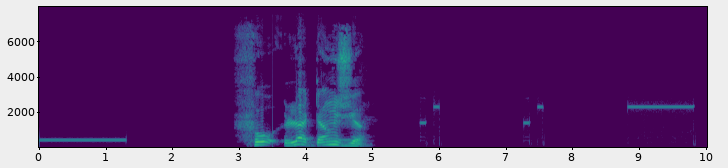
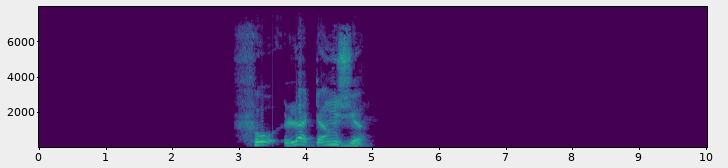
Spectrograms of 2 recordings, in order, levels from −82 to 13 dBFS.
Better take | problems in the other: second | background sound (Telephone); 18 dB below the speech

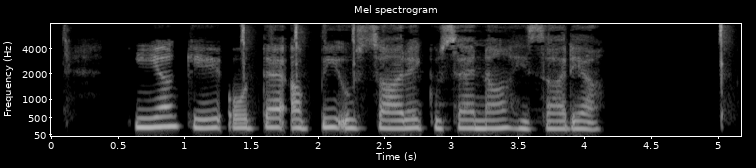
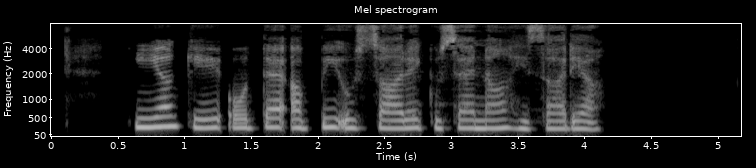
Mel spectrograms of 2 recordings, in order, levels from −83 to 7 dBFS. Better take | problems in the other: second | background sound (Scissors); 12 dB below the speech

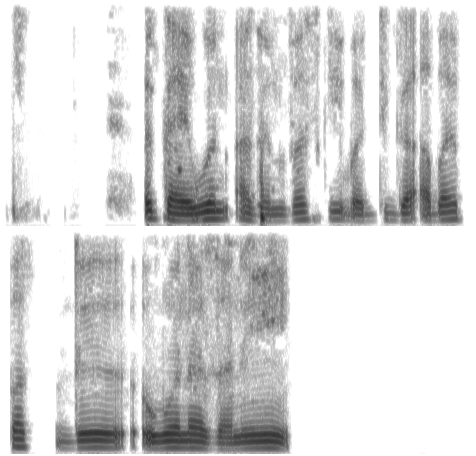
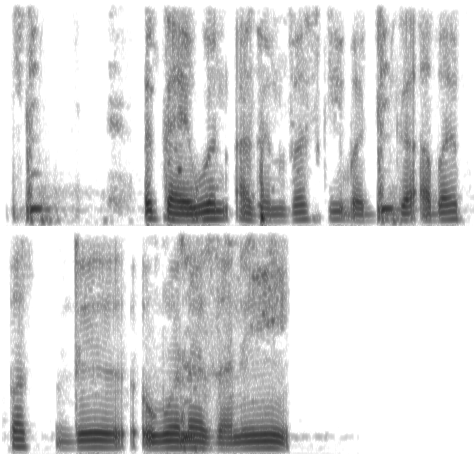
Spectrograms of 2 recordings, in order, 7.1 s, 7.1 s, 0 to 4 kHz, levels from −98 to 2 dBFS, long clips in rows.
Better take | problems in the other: first | noise reduction (neural mask model Resemble Enhance denoiser)

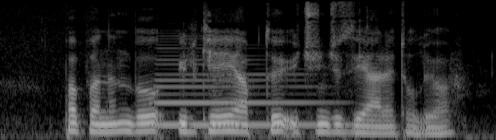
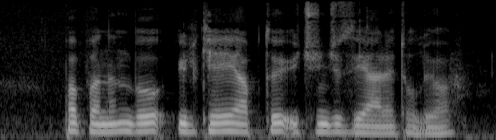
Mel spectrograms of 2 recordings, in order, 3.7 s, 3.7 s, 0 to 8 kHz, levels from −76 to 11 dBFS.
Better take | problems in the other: second | background sound (Wind instrument, woodwind instrument); 8 dB below the speech

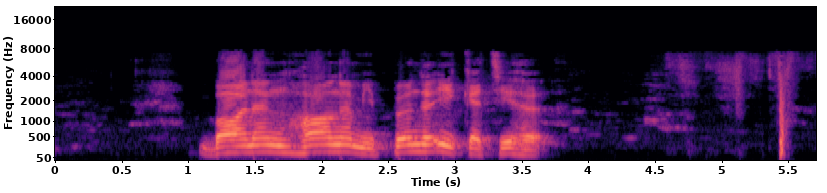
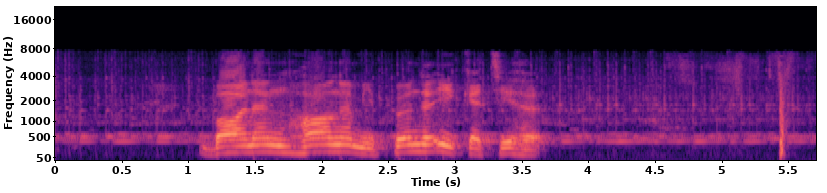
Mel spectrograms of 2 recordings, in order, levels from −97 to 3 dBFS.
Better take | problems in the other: first | background sound (Wind chime); 16 dB below the speech

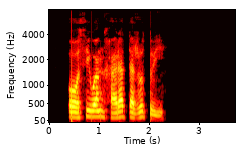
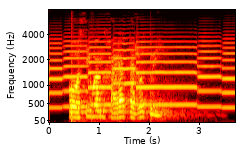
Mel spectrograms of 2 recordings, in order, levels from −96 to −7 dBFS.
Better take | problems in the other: first | background sound (Trumpet); 3 dB below the speech // room echo; dies away in 1.8 s

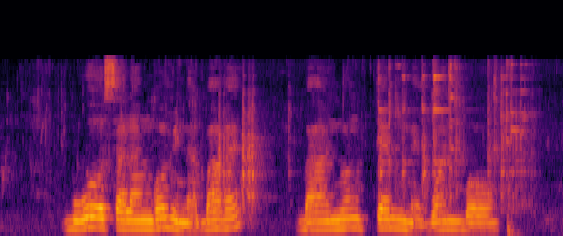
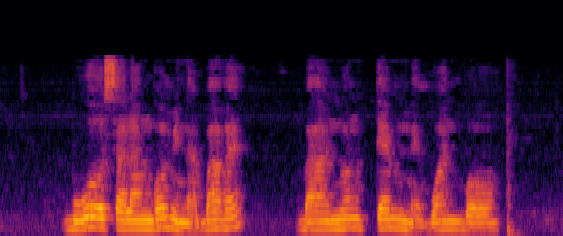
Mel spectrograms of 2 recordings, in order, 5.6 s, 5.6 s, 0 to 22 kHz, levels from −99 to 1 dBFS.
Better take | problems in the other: second | background sound (Sink (filling or washing)); 17 dB below the speech

